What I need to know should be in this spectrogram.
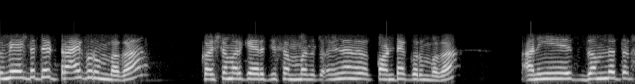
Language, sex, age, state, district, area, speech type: Marathi, male, 18-30, Maharashtra, Thane, urban, conversation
